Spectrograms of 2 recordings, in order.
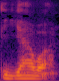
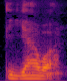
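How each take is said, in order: First: The name is pronounced the Czech way. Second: The same.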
